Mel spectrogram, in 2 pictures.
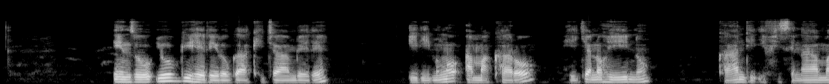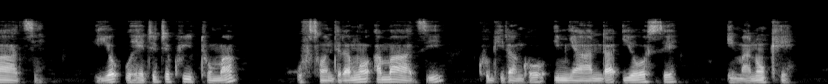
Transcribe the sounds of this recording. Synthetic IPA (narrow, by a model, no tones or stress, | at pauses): inzujuːb̚ɡiːhe̞ɾe̞ɾo̞b̚ɡakʰid͡ʒaːmbe̞ɾe̞ | iɾimŋo̞ʔamakʰaɾo̞ | hiɟano̞ɦiːno̞ | kʰaːndiʔifise̞namaːz̥iː | jo̞ʔuhe̞d͡ʒe̞d͡ʒe̞kwiːtʰuma | u̥so̞ːnde̞ɾamŋo̞ʔamaːz̥i | kʰuɡiɾaŋɡo̞imɲaːndajo̞ːse̞ | imanukʰe̞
